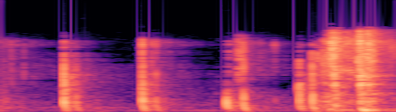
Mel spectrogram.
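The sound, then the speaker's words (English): Several firm knocks on a door as Mr. Crail arrives to see Mr. Wolf, spaced about half a second apart, followed by a quicker cluster of raps toward the end. The knocks sound clear, with no talking. “The door, Archie.”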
